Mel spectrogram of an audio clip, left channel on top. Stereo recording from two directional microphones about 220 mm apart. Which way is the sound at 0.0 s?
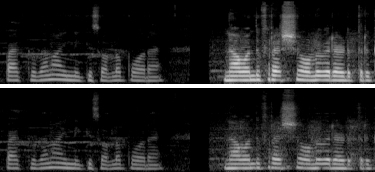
15° left (ahead or behind).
